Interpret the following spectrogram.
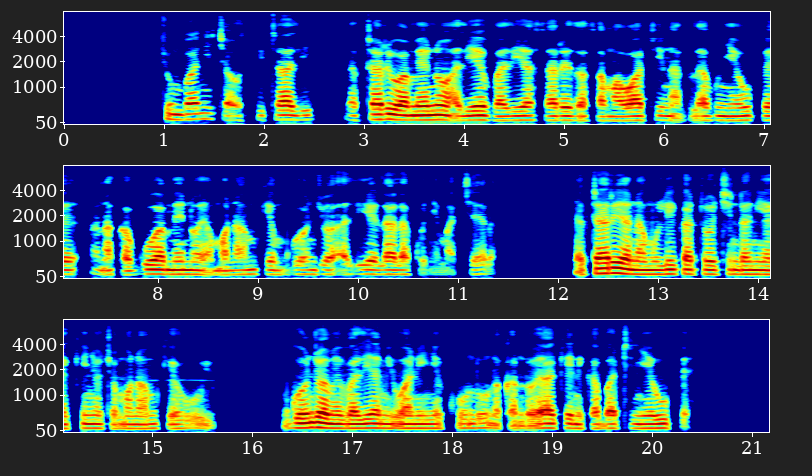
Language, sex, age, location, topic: Swahili, male, 18-24, Mombasa, health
